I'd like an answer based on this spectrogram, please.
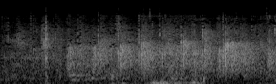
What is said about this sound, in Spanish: ¿Algunos de ustedes han estado aquí las 7 semanas? Ah, qué bueno, qué bueno. Dense un aplauso por esa victoria.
